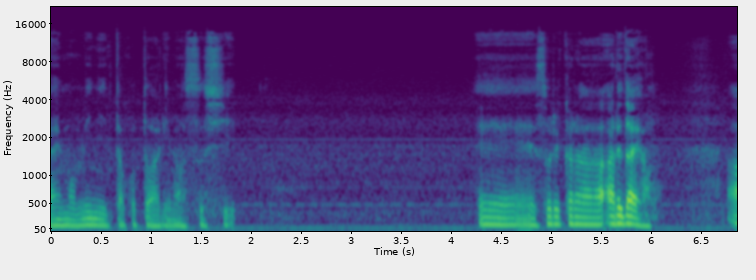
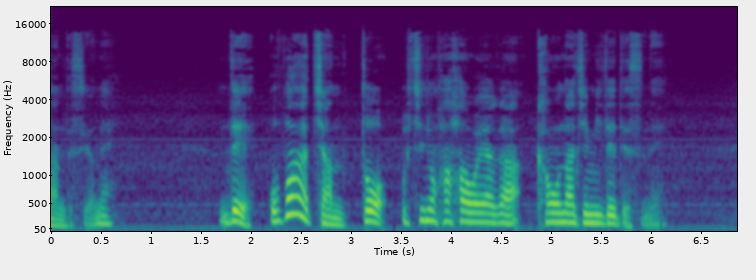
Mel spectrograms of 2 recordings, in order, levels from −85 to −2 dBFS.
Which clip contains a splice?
second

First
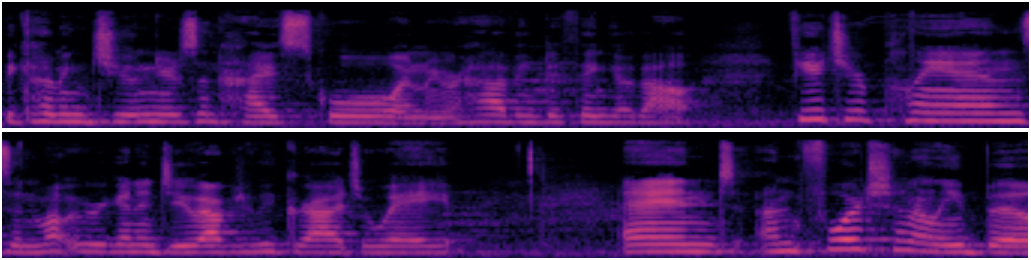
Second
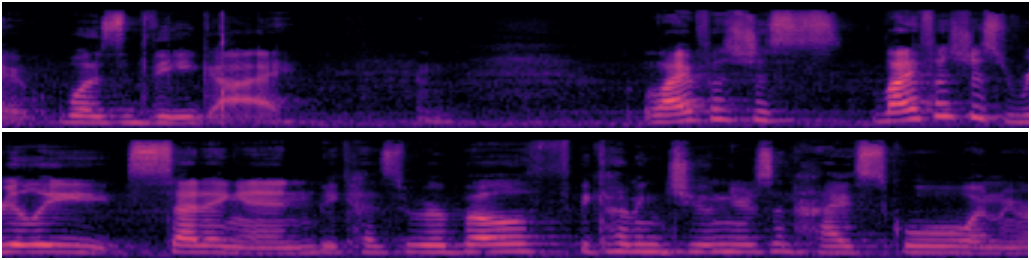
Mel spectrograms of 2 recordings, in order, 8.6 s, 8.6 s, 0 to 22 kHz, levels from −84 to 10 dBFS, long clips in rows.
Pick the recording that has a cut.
second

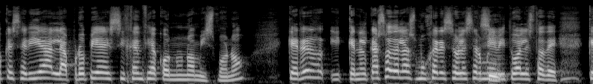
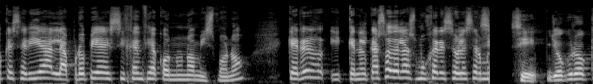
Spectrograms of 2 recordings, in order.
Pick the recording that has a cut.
second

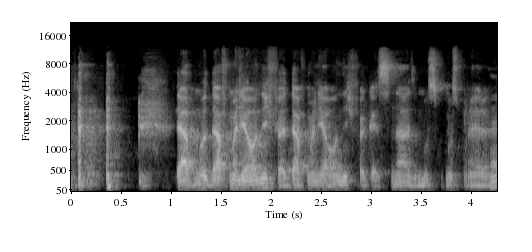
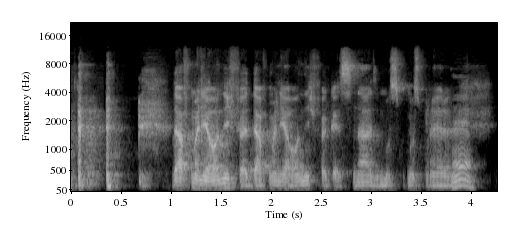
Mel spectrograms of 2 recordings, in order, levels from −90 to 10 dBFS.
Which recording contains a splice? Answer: second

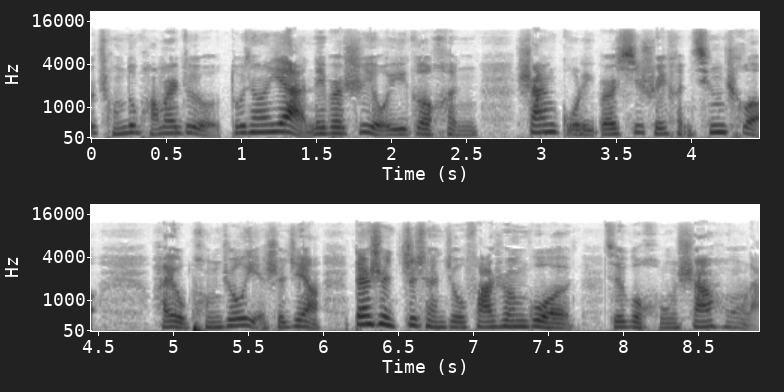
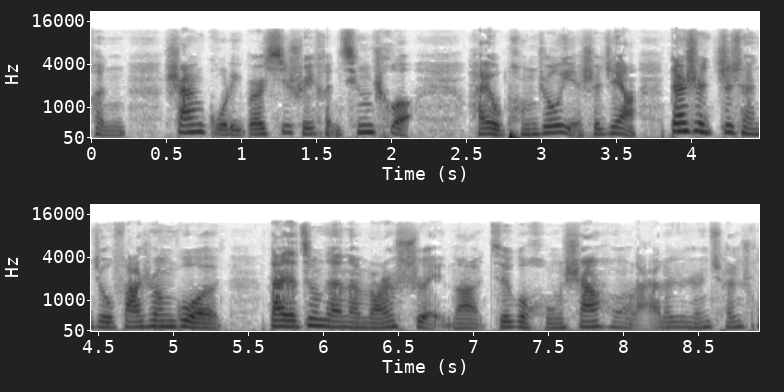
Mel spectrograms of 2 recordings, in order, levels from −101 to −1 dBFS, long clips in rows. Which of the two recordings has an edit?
first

